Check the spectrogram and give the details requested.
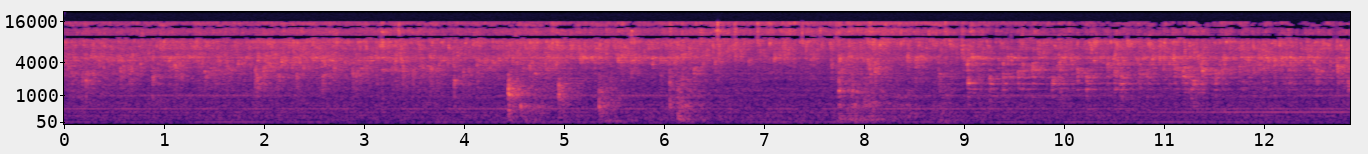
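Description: Zucchini strips deep-frying in a pot of hot oil, a steady sizzle. A few metal clinks in the middle come from a slotted spoon knocking against the pot and strainer as the done pieces are lifted out.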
